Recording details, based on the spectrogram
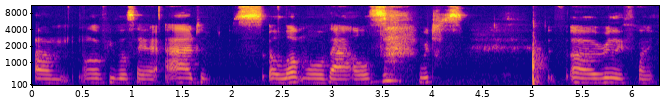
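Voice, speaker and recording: A young woman talks with a softened, posh Australian accent, her voice sitting slightly low. She rambles casually, filling gaps with "um" and "like." A faint hum runs under the recording. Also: level tone, normal speed. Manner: chatty, rambling with many ums and likes, laughs often. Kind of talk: casual talk to camera about her accent.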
